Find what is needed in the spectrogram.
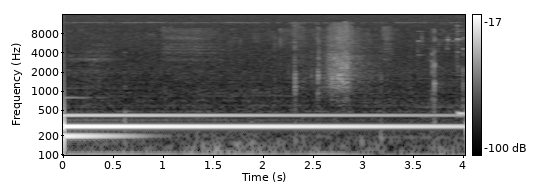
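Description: Vibraphone notes left ringing after being struck, two or three steady tones dying away slowly with no new strikes; the lowest one fades out within the first second.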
